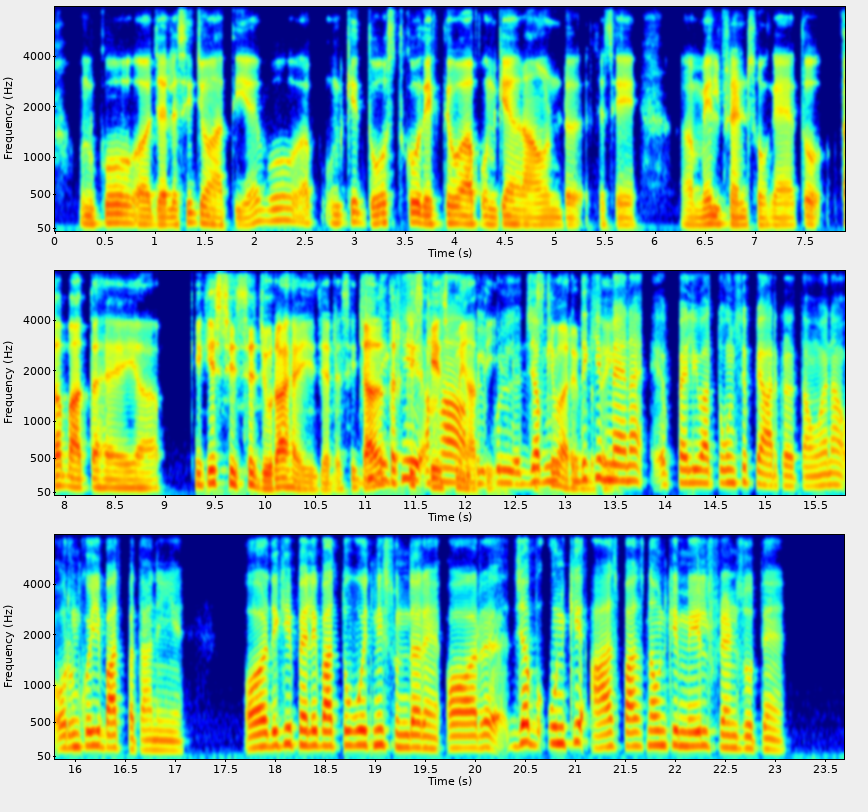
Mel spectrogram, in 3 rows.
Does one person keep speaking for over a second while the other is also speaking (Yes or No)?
Yes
